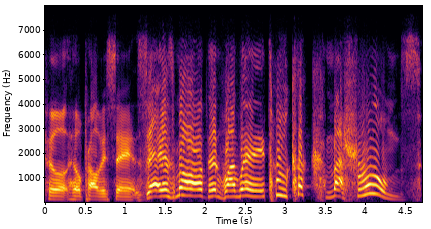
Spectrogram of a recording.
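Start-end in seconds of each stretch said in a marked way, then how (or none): 1.3-4.7 put-on indignant French accent, very high-pitched. Speaker acting out what a man will probably say, in his French accent. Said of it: "in his French accent".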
